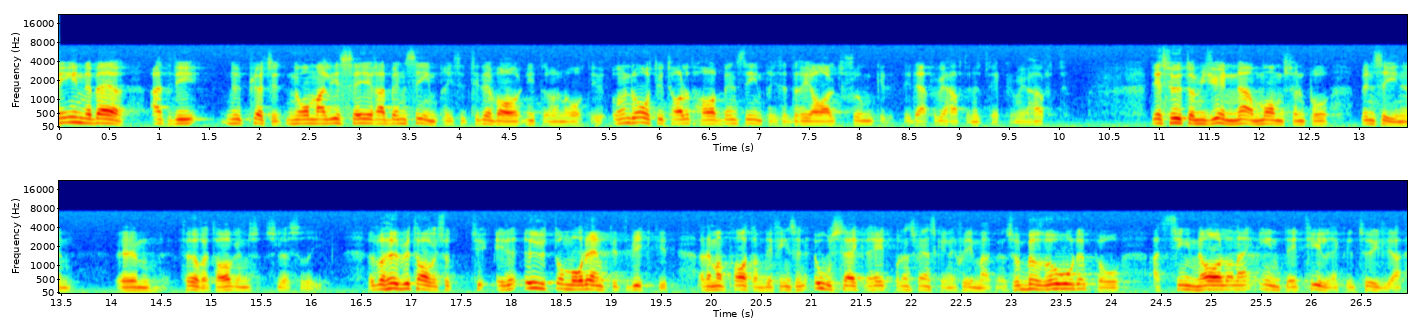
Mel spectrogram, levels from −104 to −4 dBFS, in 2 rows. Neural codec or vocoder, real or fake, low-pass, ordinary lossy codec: none; real; 7.2 kHz; none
